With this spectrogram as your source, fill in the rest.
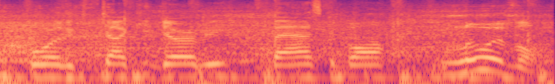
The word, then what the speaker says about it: Louisville: Back in Louisville. Been here a number of times for the Kentucky Derby basketball. Louisville, I think, is the preferred pronunciation by the locals.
